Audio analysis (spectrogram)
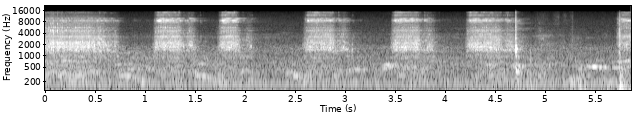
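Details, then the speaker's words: Webcor EP 2104 tape recorder rewind: whirring bursts start and stop about once a second as reels spin and cut out; a switch isn't making good connection, works when pressed down, fixable with pliers. "well there's a switch over here it's not making a good connection but when I press this down"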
